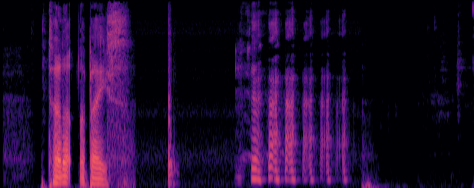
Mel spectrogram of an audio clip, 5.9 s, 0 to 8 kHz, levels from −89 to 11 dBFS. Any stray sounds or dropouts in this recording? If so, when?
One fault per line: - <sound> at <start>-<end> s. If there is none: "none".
- thud at 2.1-2.2 s
- laugh at 2.9-4.5 s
